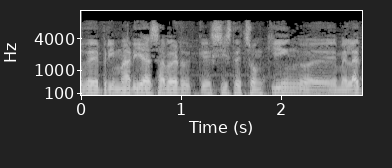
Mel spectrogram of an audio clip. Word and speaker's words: Chongqing: Sí, porque es Chongqing, la Q se pronuncia como un H en mandarín. – Ah, Chongqing.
